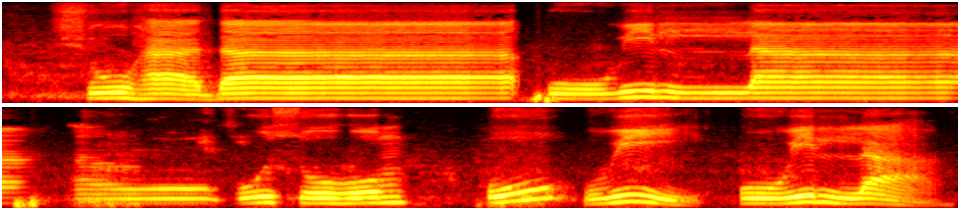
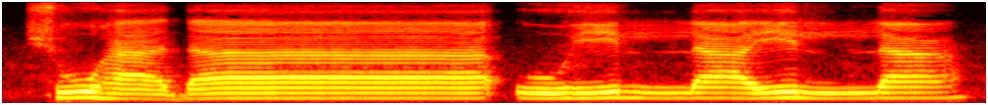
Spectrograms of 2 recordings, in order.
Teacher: Kalau ibdalkan dengan waw. Syuhada uwilla anfusuhum uwilla. Itu ibdal. Kalau tashil syuhada uhilla illa. Itu tashil.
